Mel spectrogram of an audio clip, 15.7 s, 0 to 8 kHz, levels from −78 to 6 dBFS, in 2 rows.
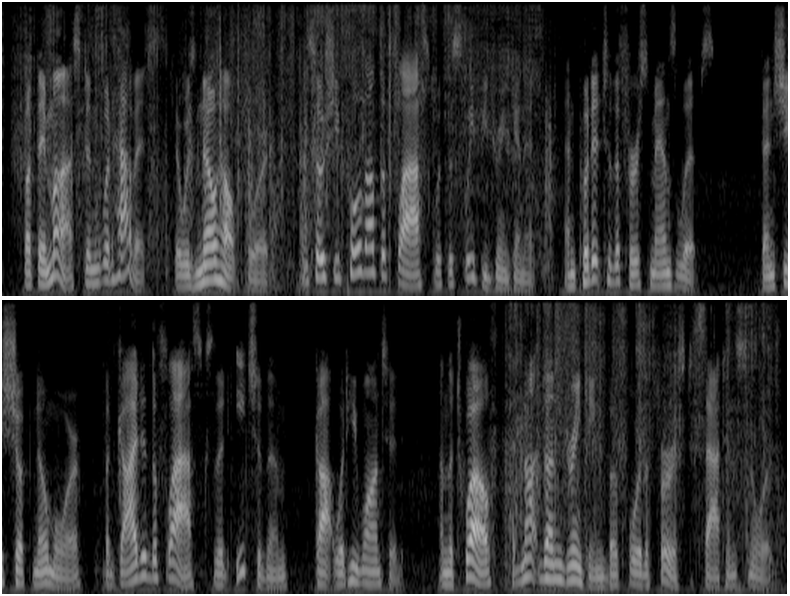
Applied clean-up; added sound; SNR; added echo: none; Tearing; 18 dB; none.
